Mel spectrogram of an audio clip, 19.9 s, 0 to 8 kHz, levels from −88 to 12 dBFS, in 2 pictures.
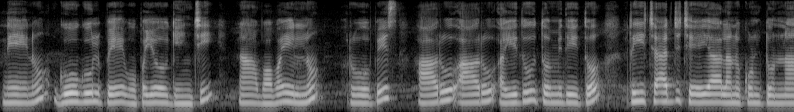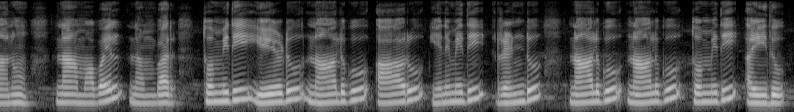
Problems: none marked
